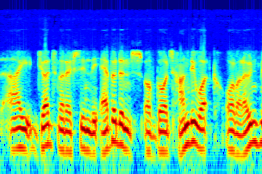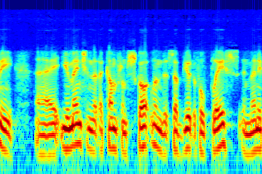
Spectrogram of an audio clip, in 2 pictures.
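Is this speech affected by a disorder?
No.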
